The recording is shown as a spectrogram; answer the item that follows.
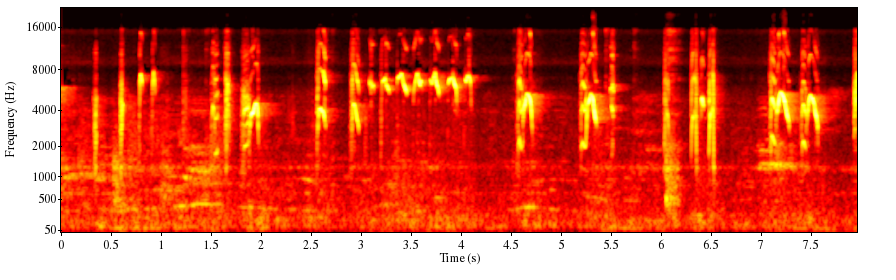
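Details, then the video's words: Coconut lorikeet in energetic varied song used to train kolibri ninja birds, phone recording: scattered sharp chirps, a trill of wavering high whistles, then looping whistled notes with harsh rasping calls between them. "KONIN GEACOR FULL ISIAN 99% COCOK BUAT MASTERAN KOLIBRI NINJA TROTOL/IJOAN"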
